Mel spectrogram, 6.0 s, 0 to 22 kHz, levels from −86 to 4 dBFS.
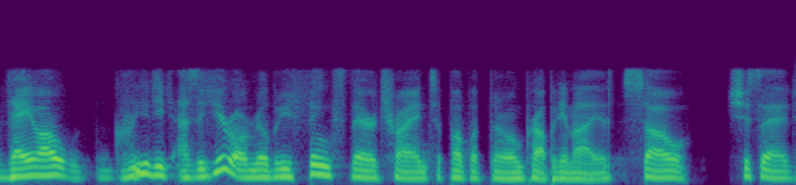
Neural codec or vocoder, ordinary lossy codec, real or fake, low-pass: codec, 16 kHz, 0.5 kbps, FunCodec, trained on Chinese and English, 25 frames a second; Opus, 24 kbps; fake; 5.4 kHz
